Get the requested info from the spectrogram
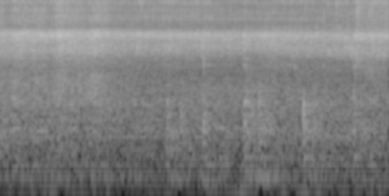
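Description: Spice masala sizzling in hot oil in a metal pot as a wooden spatula stirs it, with a few light knocks of the spatula against the pot from about two seconds in. The masala is being fried on raised heat until the oil separates from it.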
